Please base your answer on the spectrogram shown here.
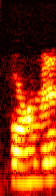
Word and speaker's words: Varmint: Vermin? Vermin? How do you say it? Varmint.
